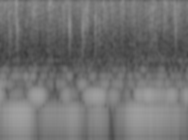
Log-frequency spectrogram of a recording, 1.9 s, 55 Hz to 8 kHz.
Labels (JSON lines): {"label": "biophony, midshipman", "recorder": "SoundTrap 500"}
